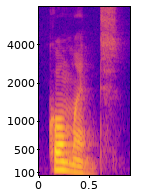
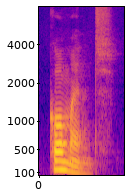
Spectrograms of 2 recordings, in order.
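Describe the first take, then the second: No difference in how they are said.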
